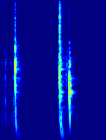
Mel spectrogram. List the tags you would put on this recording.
Sound effects > Human sounds and actions
activation
button
click
interface
off
switch
toggle

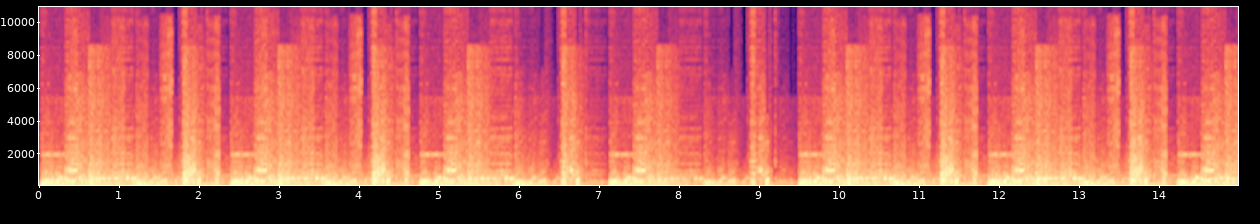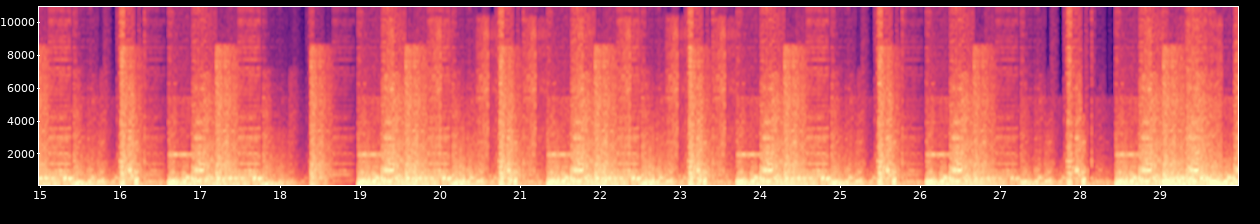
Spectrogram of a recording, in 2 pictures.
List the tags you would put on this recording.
Music > Multiple instruments
Horror
Sci-fi
Soundtrack
Industrial
Ambient
Noise
Games
Cyberpunk
Underground

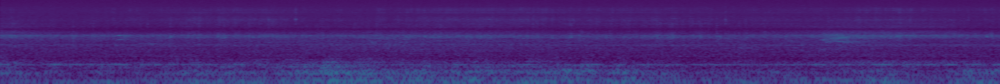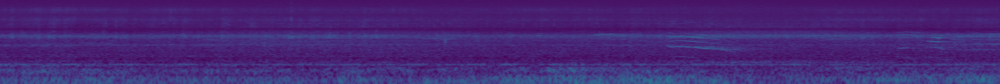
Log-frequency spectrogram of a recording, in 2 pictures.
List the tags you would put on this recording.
Soundscapes > Nature
nature
alice-holt-forest

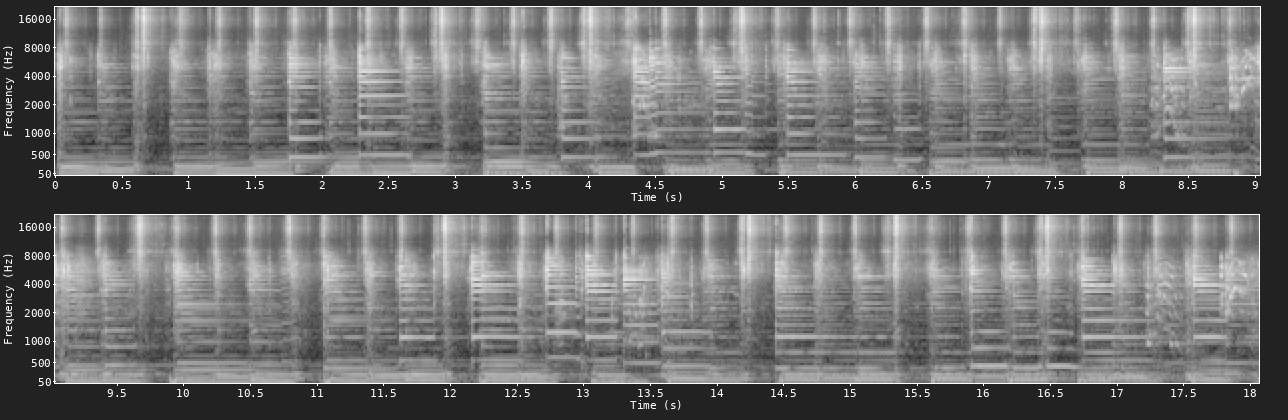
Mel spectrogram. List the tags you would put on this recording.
Music > Multiple instruments
guitar
licks
pattern
sequence

